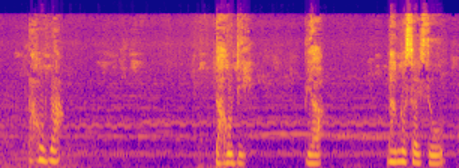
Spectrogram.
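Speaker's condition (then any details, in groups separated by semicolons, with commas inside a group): No condition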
